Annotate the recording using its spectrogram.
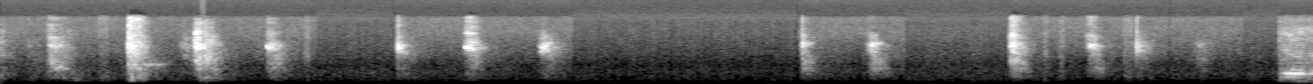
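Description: A series of faint, irregular clicks, about a dozen short ones spread unevenly, heard through a video-call audio feed.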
